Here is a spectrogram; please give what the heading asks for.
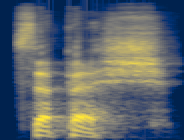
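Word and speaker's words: Țepeș: Remember, it's pronounced Sepesh.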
